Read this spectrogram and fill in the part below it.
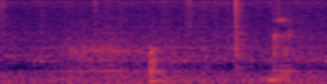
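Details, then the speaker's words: Electric water heater during repair: faint, irregular crackles and ticks over a quiet hiss as the hot element meets cold water. Suspected condensation or moisture between the element and its sheath, causing current leakage; the sheath was later replaced and the tank descaled. "tu entends comment ça croustille c'est de l'eau je pense c'est une condensation qui est en train de se faire"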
